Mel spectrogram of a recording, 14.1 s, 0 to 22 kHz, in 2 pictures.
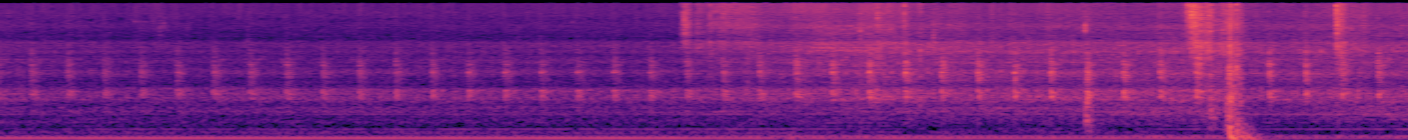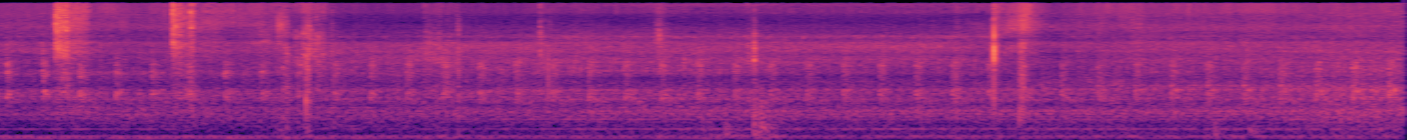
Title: Range rover vogue L405 2013 Engine Knocking (Upper Right) Side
